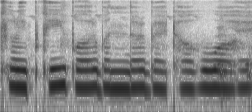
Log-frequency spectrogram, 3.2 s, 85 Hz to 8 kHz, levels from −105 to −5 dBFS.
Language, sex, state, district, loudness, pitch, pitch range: Hindi, female, Bihar, Sitamarhi, -27 LUFS, 230 Hz, 225-235 Hz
